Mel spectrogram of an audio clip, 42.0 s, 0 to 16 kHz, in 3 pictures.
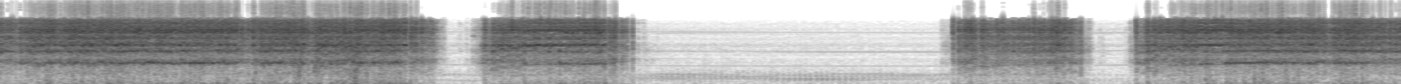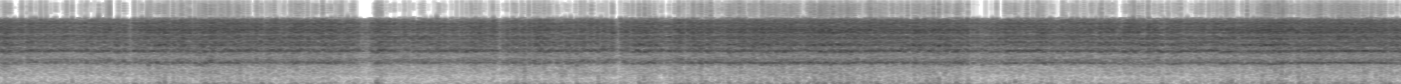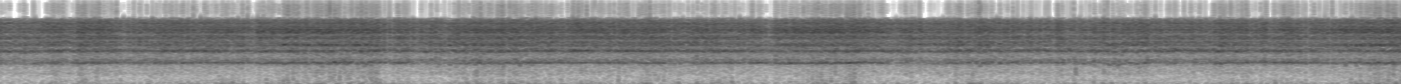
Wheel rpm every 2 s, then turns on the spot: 220, 220, 120, 60, 40, 110, 220, 230, 230, 230, 230, 230, 220, 220, 230, 230, 230, 230, 220, 230, 230.
none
